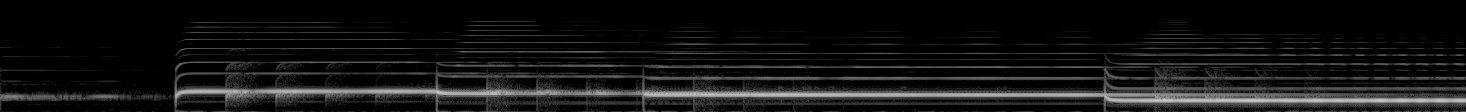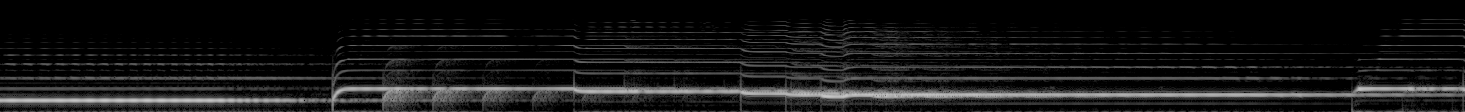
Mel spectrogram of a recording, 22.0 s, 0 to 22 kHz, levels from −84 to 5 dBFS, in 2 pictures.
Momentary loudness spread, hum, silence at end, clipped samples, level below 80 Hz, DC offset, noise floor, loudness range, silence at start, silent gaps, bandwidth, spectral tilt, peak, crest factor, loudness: 10 LU; none; 0 s; under 0.1%; -72 dBFS; under 0.1%; -58 dBFS; 5 LU; 0.05 s; none; 10 kHz; -3 dB/octave; -10 dBFS; 12 dB; -24 LUFS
